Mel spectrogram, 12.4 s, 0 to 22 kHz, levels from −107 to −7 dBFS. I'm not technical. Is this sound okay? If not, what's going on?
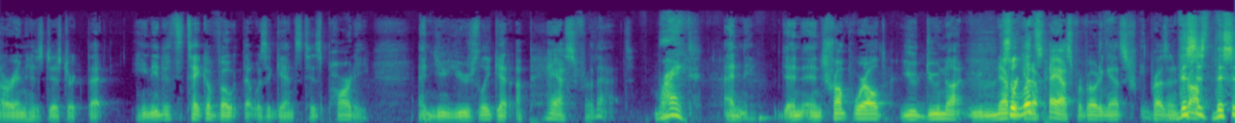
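Yes, nothing in this recording sounds wrong.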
